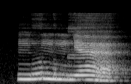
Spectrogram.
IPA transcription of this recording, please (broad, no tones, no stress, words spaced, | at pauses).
ŋʊn̪ʊm lʲæ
